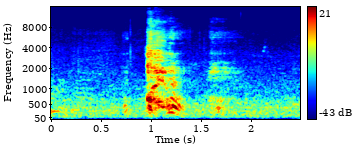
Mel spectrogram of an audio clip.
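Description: A person's voice: one short, loud burst about a second in, then a fainter one just after.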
